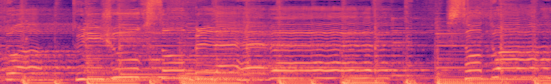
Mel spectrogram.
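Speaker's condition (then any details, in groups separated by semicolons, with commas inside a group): No condition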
